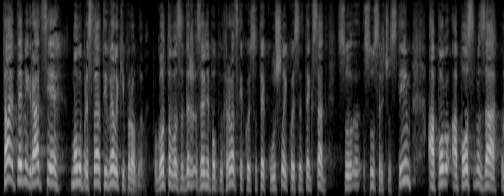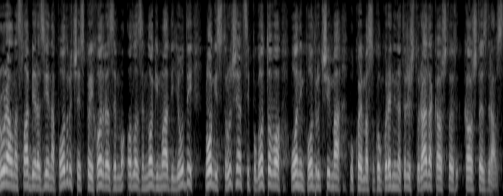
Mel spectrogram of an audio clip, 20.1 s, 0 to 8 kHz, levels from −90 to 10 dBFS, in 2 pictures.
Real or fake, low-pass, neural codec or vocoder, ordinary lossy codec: real; none; none; none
